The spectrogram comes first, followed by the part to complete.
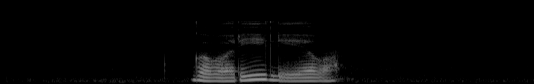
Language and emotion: Russian, sad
